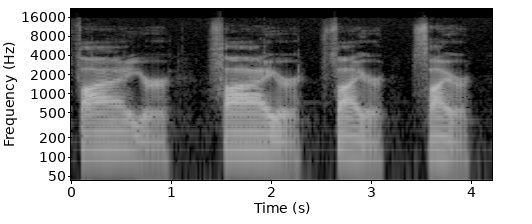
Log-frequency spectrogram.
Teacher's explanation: under fire fire is also kind of a tricky word because when you pronounce it it almost is two syllables it's going to break into two parts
